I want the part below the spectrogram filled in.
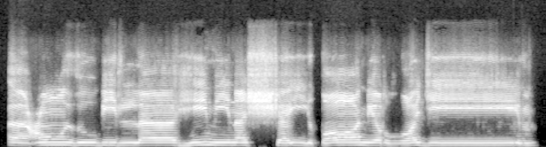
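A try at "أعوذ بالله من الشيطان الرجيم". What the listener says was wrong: Nah, ini tadi agak panjang harokatnya. A'udzu billahi langsung. A'udzu billahi. Tadi hi-nya terlalu lambat. billahi langsung.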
